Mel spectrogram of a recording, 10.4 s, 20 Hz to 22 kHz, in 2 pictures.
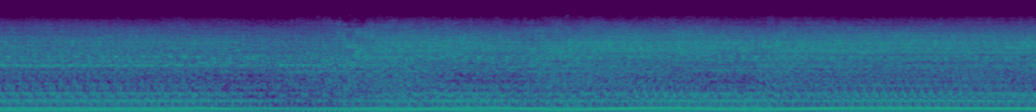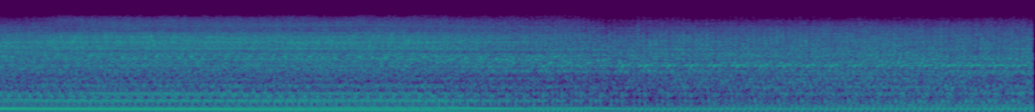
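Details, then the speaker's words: Kubota V2203 diesel from a reefer unit, destined for a 1959 Willys CJ5 swap: runs smooth and even with throttle swells, then shuts down cleanly, after bleeding air from the injector lines cured the misfire and the throttle concern. "hear how good that sounded. Uh, that actually solved my throttle concern also."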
